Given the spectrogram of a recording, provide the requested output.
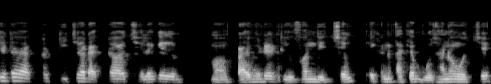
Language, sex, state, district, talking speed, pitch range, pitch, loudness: Bengali, male, West Bengal, Kolkata, 160 wpm, 115-130 Hz, 125 Hz, -18 LUFS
